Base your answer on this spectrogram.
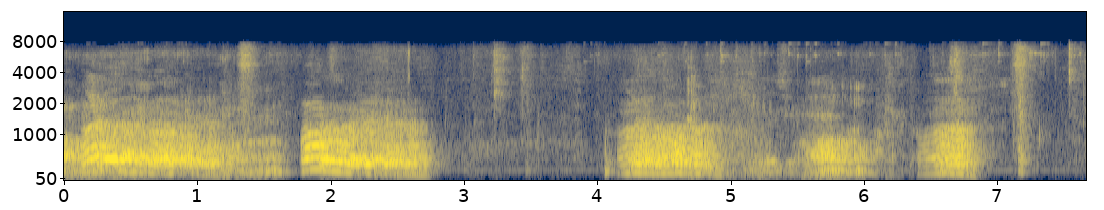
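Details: Old hound growling in annoyance during an indoor tug-of-war game with its owners, filmed on an Android phone: two long, rough, rumbling growls in the first three seconds, then shorter growl bursts, with people talking and laughing nearby.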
